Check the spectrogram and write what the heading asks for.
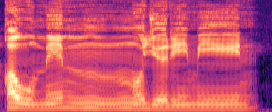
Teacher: تنوین بعدش میم ادغام با غنه. جیم اینجا قلقله میخواد و را ترقیق است چون کسره داره.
